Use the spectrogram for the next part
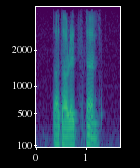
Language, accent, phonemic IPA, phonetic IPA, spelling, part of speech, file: Armenian, Eastern Armenian, /dɑtʰɑɾet͡sʰˈnel/, [dɑtʰɑɾet͡sʰnél], դադարեցնել, verb, Hy-դադարեցնել.ogg
- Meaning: causative of դադարել (dadarel): to stop, to end (to bring to an end)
